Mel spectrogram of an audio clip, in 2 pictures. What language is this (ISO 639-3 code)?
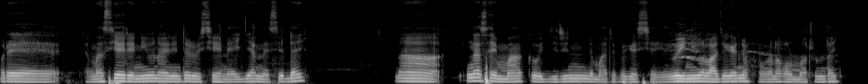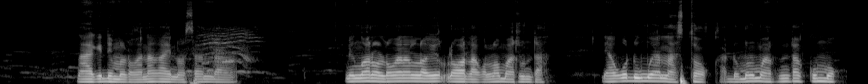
mas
